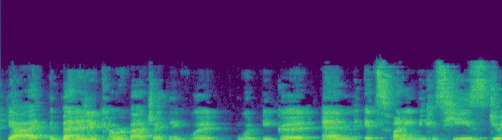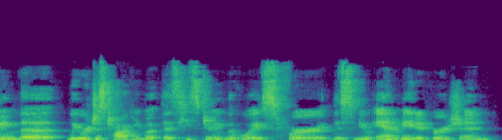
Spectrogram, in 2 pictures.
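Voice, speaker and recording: A woman with a lowish voice hosts a casual podcast chat, speaking her mind frankly and easily. The sound carries a roomy echo. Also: lively intonation, moderate pace, hardly any pauses. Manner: conversational, frank opinions. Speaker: podcast host.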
